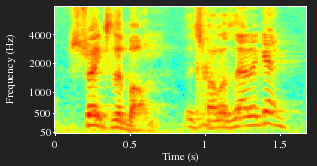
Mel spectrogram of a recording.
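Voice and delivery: ordinary talk, nothing marked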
